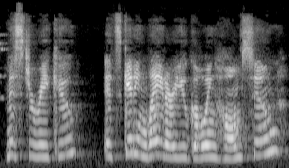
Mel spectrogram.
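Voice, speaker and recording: High-voiced, polite young anime office woman by an actress. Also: moderate pace, soft background music, close to an everyday voice. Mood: polite warmth. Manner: deferential, courteous. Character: polite, friendly young female junior employee. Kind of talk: English anime dub acting.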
